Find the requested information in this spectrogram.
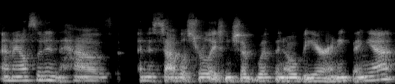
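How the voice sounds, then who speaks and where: A woman talks with an American accent. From USA. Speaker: new mother sharing birth story. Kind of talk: interview.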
